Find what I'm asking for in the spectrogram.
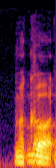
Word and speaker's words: McCourt: And so it's not the same as an Ineos at Nice, who are the owners and running it, or a Macor at Marseille, where this investment money, or QSI at Paris Saint-Germain. – We pronounce the T on McCourt. McCourt, McCourt, sorry, yes.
